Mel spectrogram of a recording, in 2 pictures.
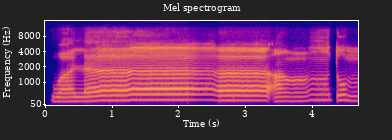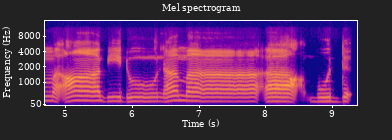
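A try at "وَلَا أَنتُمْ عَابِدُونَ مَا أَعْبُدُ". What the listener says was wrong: Oke, pada kata antum masih terlalu dekat ke bunyi ang. Untuk huruf nun, nun sukun kalau bertemu dengan huruf ta, maka bunyinya itu lebih dekat ke bunyi n. Jadi bukan huruf n, hanya dekat ke bunyi n. Contohnya, antum, antum.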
